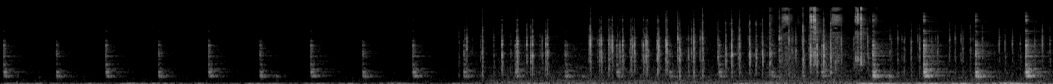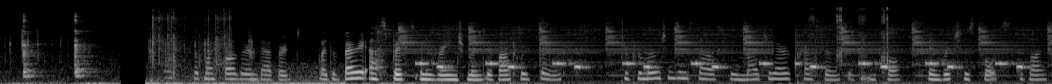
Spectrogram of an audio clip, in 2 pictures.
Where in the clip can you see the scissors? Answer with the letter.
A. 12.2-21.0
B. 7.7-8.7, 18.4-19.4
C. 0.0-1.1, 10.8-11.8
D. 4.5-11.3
B.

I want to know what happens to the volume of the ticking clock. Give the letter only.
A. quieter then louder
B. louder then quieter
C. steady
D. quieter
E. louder
E.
